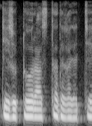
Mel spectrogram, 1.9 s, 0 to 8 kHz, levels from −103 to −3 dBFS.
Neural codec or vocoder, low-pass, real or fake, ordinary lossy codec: none; none; real; none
